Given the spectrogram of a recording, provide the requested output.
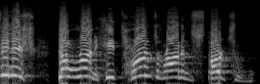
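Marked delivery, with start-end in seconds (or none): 0.0-1.0 mock urgent yell, high-pitched. Retelling a game fight to another speaker: retelling own yell. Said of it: "I'm yelling".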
